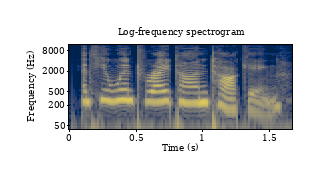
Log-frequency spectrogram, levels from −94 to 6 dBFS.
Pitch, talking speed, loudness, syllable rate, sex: 230 Hz, 215 wpm, -16 LUFS, 4.8 syllables/s, female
